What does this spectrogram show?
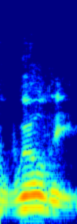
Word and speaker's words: Wildey: It was a Wildy 45 Winchester Magnum. That's what kind of gun it was. Wow. Say that again. It's a Wildy. It's spelled Wildey.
